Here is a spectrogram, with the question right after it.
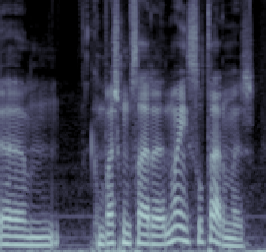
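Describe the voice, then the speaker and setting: A man talks at a moderate pace with a European Portuguese accent. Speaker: film podcast co-host. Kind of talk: casual chat.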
